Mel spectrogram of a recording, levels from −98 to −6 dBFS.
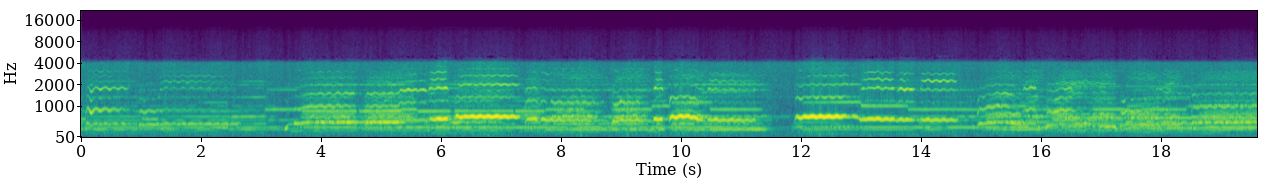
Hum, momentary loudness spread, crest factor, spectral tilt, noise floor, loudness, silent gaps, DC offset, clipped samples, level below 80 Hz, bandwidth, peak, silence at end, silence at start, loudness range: none; 16 LU; 14 dB; -6.5 dB/octave; -37 dBFS; -17 LUFS; none; under 0.1%; under 0.1%; -64 dBFS; 4.5 kHz; -2 dBFS; 0 s; 0 s; 9 LU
